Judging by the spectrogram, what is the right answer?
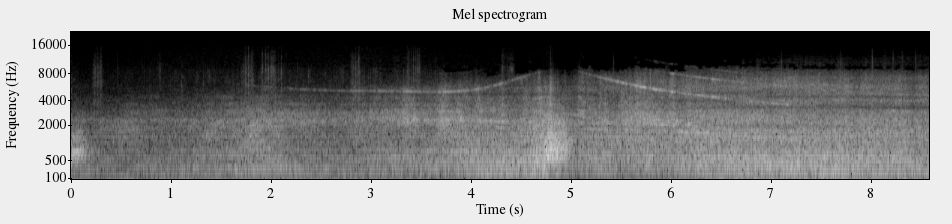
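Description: Single-engine F-16 fighter jet flying a display pass. Its engine noise builds to a high whine that rises to the loudest moment about halfway through, then falls in pitch as the jet passes over, and the jet noise carries on steadily after.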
